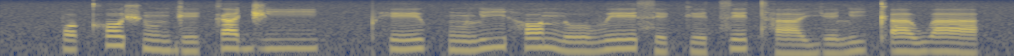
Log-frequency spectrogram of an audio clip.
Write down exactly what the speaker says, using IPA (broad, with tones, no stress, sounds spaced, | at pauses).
p ɔ˨ kʰ ɔ˦ ʃ ũ˨ ɡ eː˨ k a˦ d͡ʒ iː˦ | pʰ eː˨˦ kʷ ũ˨ l iː˦ h ɔ˦ n oː˨ β eː˦ s e˨ k e˨ t͡s e˦ tʰ aː˨ j e˨ l iː˦ kʼ aː˦ w a˦˨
